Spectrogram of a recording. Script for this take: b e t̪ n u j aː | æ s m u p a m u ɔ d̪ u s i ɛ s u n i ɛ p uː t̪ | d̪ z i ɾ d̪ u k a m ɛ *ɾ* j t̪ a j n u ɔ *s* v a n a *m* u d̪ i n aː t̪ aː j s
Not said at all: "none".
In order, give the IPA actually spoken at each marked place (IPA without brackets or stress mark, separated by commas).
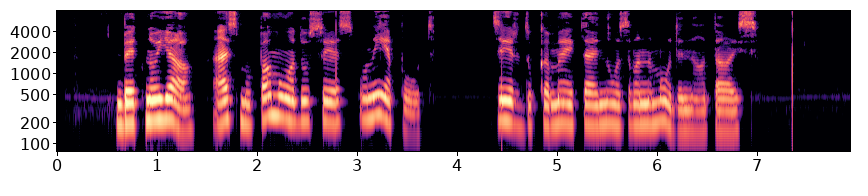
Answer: none, z, m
